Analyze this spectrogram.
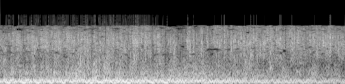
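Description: Heavy enemy gunfire in a war battle scene, enemy guns opening fire on an advance toward bunkers: a dense, continuous roar of booming blasts and bursts with a deep low rumble, loud and unbroken throughout.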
